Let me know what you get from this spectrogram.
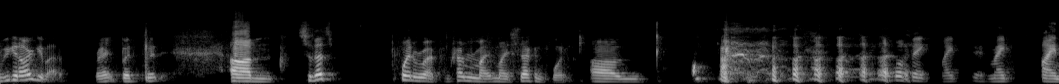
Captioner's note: laugh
